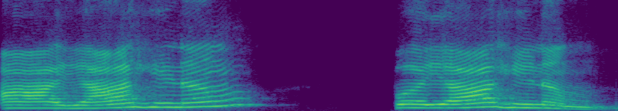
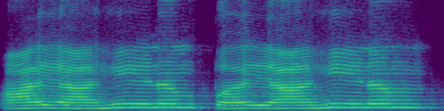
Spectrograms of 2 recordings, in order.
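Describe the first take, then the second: First: The two words are kept apart with a break. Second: The two words are run together without a break. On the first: The speaker calls it right. "ये है" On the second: The speaker calls it wrong. "कई लोग बोलते हैं इनको साथ में"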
